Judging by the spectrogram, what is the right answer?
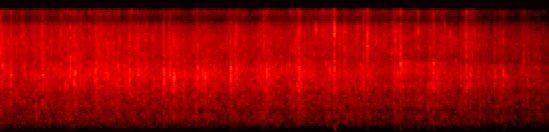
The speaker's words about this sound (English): Let's give the dads a hand.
